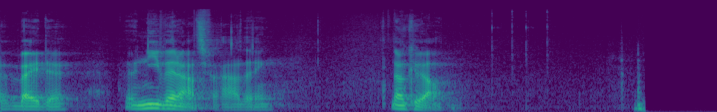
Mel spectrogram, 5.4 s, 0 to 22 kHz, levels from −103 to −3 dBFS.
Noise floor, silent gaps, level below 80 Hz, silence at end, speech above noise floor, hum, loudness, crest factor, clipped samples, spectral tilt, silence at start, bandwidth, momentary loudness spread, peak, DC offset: under -90 dBFS; none; -82 dBFS; 0.55 s; over 52 dB; none; -40 LUFS; 24 dB; under 0.1%; -6 dB/octave; 0 s; 15.5 kHz; 21 LU; -18 dBFS; under 0.1%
